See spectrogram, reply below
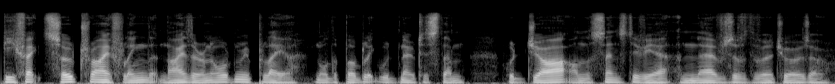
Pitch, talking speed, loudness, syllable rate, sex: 95 Hz, 180 wpm, -19 LUFS, 5.2 syllables/s, male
